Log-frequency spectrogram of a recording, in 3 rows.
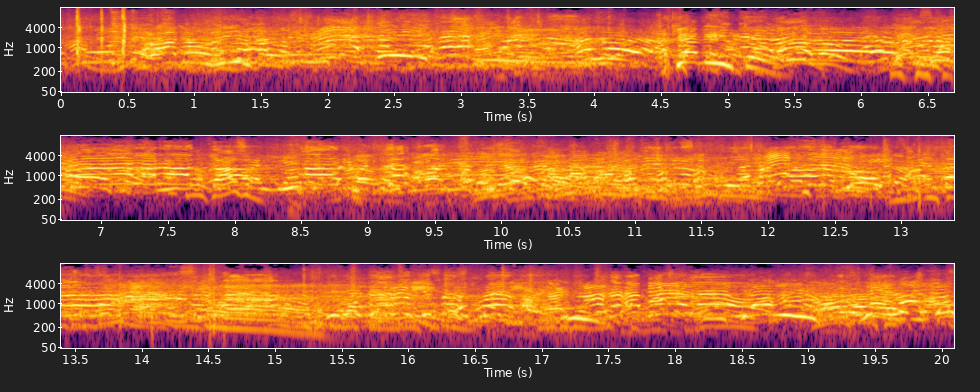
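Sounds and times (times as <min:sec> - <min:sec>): children's voices babbling: 0:00.0 - 0:20.0.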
